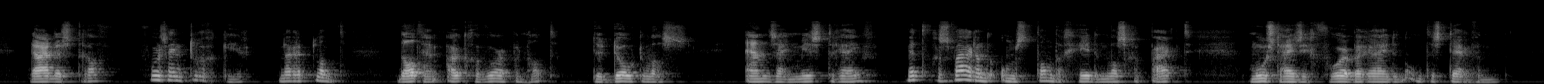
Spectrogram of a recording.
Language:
Dutch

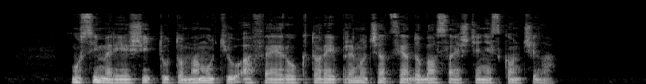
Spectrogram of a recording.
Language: Slovak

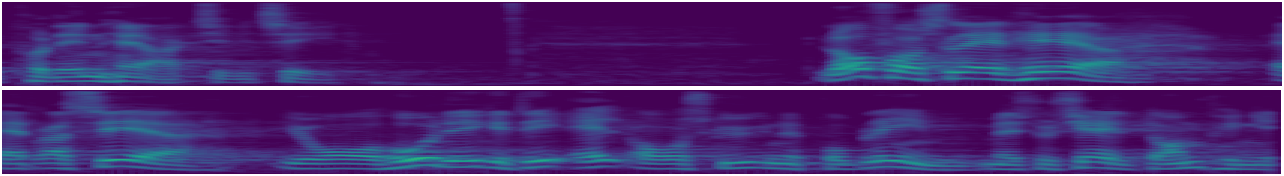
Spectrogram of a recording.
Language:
Danish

